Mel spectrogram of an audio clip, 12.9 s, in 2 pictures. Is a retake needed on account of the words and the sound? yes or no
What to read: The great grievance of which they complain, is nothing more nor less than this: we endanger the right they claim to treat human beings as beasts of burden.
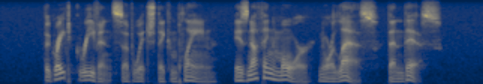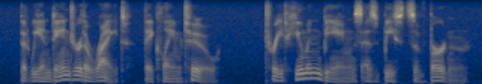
yes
